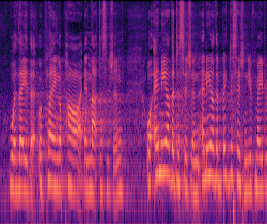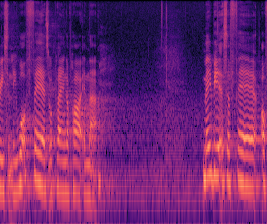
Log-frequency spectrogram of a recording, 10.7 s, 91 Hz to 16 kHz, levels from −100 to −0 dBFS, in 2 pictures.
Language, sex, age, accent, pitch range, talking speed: English, female, 30-49, British, 215-245 Hz, 190 wpm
